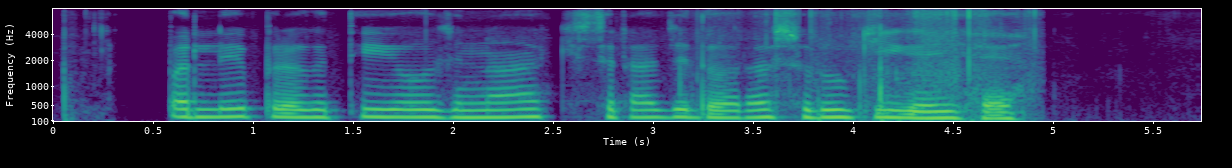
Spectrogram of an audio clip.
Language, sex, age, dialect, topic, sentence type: Hindi, male, 18-24, Hindustani Malvi Khadi Boli, banking, question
